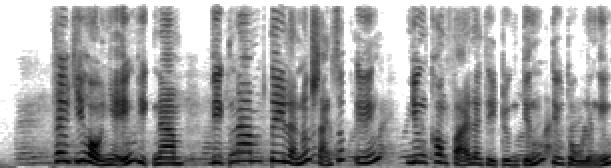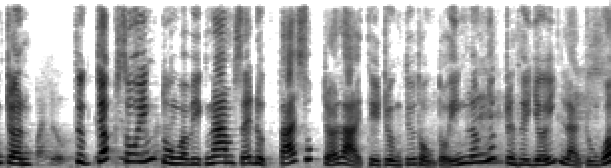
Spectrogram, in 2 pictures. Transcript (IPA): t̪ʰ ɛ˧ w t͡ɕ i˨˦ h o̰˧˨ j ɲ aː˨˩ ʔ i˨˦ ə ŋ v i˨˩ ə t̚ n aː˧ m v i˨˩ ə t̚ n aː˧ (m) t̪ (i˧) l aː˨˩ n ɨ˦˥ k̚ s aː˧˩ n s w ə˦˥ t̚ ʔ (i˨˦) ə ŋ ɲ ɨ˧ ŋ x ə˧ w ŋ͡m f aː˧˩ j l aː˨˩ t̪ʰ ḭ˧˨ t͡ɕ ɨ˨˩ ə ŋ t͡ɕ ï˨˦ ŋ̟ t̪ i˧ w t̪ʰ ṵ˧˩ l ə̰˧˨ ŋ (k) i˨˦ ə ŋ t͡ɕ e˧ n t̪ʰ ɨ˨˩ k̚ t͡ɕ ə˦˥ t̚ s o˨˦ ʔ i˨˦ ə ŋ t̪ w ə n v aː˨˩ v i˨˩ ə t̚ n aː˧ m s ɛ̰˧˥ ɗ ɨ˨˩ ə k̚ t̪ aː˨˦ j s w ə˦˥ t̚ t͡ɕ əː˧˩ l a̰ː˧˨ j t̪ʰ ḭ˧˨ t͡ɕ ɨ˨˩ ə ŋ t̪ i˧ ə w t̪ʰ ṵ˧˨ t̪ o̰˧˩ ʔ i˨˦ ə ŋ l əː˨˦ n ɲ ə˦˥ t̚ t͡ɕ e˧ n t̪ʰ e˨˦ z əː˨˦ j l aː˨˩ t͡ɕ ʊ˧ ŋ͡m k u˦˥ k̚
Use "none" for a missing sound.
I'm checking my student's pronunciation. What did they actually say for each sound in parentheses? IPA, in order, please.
m, i˧, i˨˦, ʔ

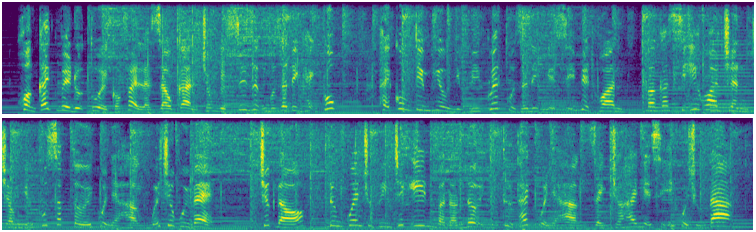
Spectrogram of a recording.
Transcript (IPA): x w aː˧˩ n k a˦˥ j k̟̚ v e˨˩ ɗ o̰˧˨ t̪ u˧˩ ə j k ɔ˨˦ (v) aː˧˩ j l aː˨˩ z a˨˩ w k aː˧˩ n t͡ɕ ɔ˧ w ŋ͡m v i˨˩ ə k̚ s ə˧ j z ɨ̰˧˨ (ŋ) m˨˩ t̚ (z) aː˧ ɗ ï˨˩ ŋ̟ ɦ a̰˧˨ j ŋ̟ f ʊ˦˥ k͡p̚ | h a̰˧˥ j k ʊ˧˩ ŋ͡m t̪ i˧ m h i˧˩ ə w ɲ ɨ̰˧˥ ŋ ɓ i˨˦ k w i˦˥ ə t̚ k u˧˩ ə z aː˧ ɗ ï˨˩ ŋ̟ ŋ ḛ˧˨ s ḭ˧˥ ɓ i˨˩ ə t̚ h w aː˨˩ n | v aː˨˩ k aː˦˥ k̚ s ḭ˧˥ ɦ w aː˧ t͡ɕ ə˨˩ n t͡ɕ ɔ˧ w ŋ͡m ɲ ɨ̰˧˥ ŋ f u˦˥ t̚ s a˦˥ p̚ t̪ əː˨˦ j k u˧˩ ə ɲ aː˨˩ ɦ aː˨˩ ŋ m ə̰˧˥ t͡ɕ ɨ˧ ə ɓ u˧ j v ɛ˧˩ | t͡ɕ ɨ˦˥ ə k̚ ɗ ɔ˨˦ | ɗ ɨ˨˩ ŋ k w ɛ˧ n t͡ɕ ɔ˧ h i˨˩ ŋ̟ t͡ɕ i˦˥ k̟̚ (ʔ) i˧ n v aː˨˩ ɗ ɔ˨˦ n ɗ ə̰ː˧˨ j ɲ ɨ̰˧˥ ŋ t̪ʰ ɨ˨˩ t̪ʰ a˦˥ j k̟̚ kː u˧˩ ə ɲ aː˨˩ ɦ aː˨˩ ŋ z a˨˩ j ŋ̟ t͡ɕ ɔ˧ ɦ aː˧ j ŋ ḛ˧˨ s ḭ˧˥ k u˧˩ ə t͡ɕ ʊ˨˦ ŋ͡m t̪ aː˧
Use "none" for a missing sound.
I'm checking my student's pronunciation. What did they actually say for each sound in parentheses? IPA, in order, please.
f, ŋ, z, ʔ

